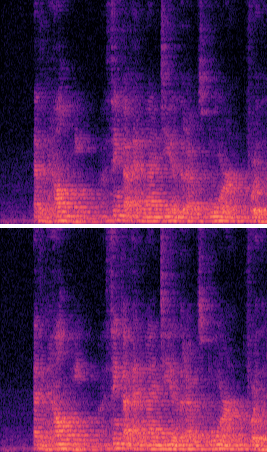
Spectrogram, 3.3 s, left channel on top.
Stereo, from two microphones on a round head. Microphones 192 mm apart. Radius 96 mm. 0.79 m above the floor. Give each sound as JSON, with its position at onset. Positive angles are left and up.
{"t": 0.4, "sound": "a woman speaking", "side_deg": -45, "distance_m": 1.5}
